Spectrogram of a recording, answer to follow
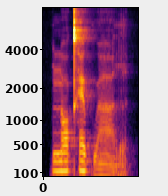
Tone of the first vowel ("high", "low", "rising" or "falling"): high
